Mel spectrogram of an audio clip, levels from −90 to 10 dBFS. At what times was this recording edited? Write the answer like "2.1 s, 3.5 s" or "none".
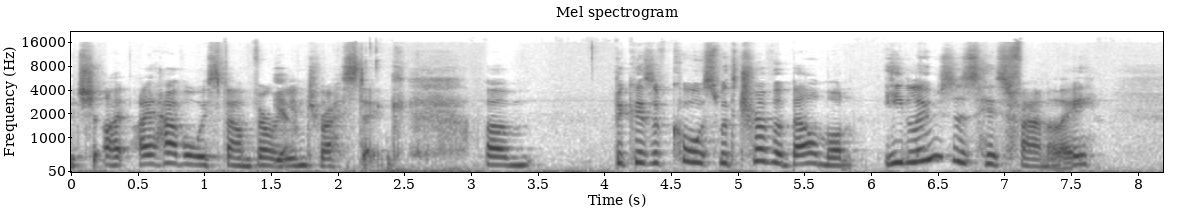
none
